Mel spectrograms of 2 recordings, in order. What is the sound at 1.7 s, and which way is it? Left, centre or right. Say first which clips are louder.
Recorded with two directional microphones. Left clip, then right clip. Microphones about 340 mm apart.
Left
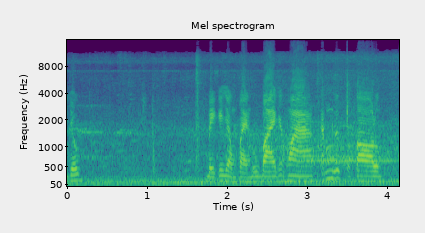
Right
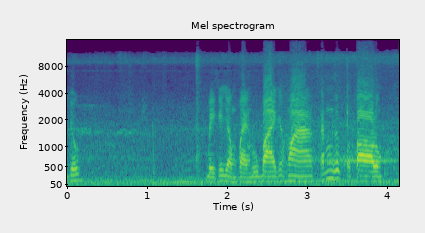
Speech: right 1 dB; centre.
